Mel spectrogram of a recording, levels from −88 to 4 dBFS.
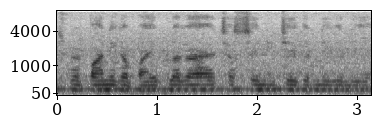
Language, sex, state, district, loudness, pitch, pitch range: Hindi, male, Haryana, Jhajjar, -17 LUFS, 130 Hz, 125-130 Hz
